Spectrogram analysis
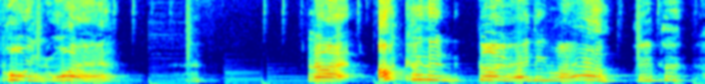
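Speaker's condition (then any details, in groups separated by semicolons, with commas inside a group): Cerebral palsy; uses feeding aid; sounds a little funny, breathing affected, recent voice trouble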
